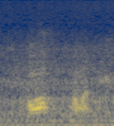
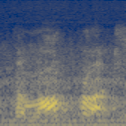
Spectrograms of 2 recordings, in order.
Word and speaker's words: Lothbrok: Now, at the end of the ones that had Ragnar, Lothbrok, that's how you say his name.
